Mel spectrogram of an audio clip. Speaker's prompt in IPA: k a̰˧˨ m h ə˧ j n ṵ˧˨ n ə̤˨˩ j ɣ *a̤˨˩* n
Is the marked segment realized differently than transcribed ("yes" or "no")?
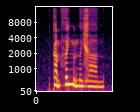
no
